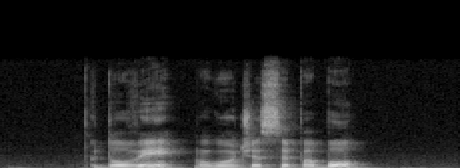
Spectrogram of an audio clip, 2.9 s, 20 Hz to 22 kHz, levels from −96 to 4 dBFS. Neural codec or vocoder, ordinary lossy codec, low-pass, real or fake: none; none; 14.4 kHz; real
